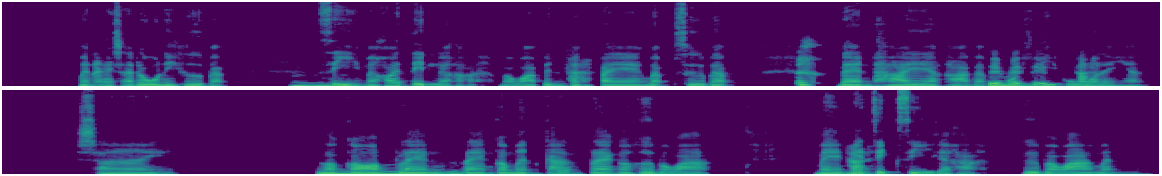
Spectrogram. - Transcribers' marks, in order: sniff
- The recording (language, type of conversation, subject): Thai, unstructured, เวลาคุณรู้สึกเครียด คุณทำอย่างไรถึงจะผ่อนคลาย?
